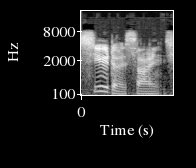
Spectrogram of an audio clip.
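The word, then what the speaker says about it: pseudoscience: did you know that pseudo science you don't pronounce the P that's uh one opinion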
